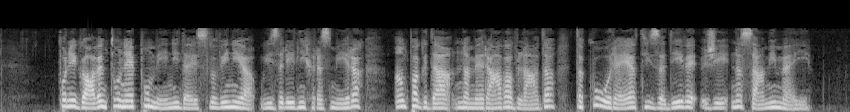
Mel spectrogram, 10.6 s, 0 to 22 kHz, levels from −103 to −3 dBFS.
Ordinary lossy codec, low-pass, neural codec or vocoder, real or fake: AAC, 24 kbps; 19.8 kHz; vocoder, 48 kHz, 128 mel bands, Vocos; fake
